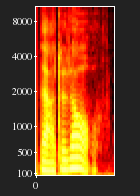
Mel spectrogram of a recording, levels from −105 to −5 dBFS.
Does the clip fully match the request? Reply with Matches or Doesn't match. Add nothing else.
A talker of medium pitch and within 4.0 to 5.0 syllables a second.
Doesn't match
